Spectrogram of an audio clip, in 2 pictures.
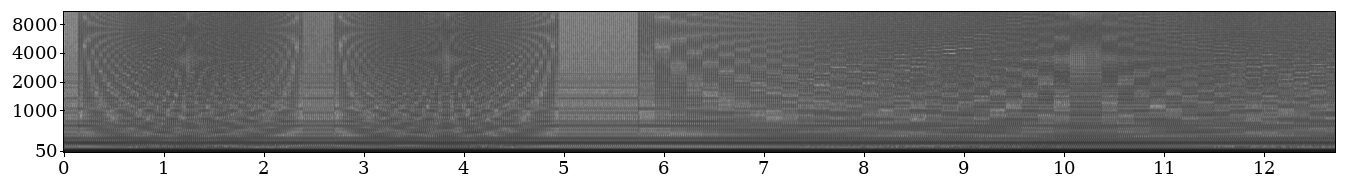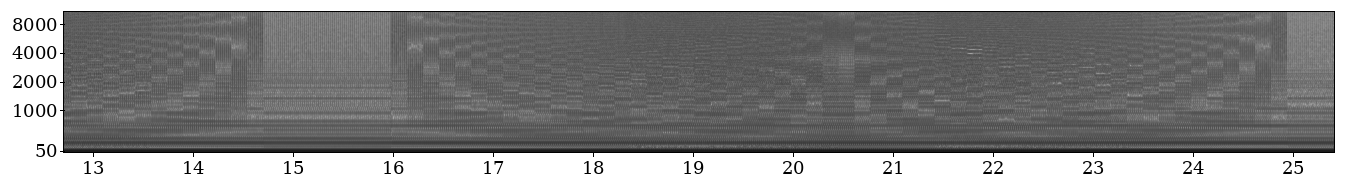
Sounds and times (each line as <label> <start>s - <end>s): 50 Hz hum with interference from an LED christmas light set 0.0s - 25.4s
